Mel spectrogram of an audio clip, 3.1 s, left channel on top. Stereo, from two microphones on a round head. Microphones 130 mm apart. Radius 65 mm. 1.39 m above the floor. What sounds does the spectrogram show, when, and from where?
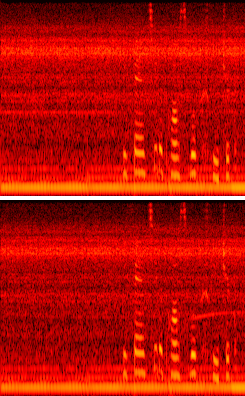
1.5 s a woman speaking: 10° right (ahead or behind)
